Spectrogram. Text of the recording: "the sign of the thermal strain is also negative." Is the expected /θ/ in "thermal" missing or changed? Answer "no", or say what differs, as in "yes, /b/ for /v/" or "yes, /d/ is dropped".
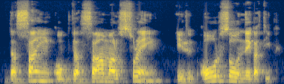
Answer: yes, /s/ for /θ/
